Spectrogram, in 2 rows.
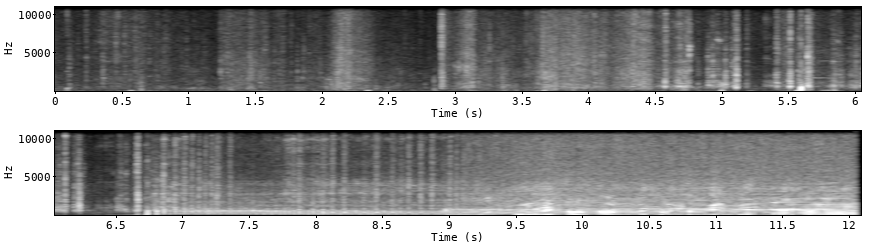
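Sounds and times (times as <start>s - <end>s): chainsaw engine running: 6.8s - 12.0s.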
